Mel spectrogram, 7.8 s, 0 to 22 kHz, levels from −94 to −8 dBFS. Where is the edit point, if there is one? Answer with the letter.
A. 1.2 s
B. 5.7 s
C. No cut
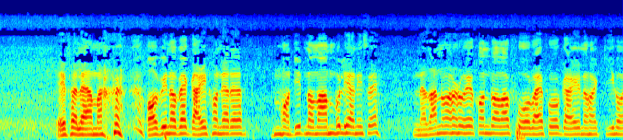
C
